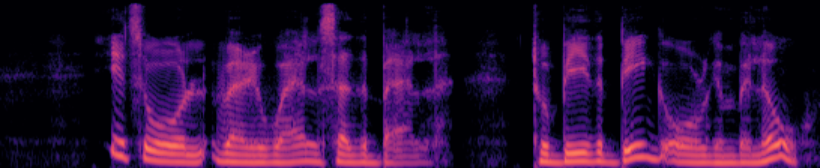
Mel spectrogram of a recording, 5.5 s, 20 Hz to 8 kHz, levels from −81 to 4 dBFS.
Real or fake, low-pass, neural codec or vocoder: real; 7.2 kHz; none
